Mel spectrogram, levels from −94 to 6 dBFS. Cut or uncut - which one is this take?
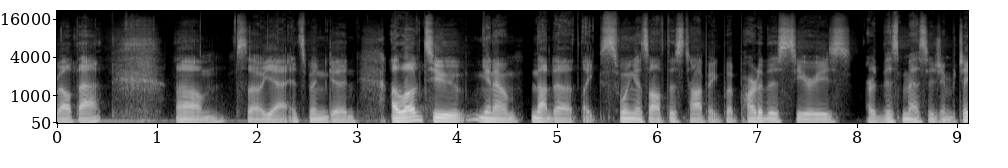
cut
